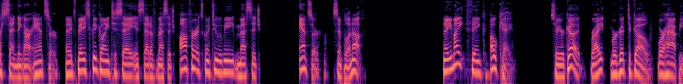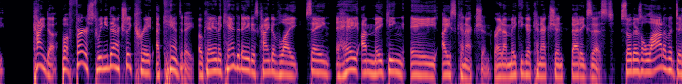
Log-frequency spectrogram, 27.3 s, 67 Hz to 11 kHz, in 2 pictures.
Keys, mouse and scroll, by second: 2.8 click, 2.9 click, 5.1-6.1 typing, 8.0-9.0 scroll down 3, 10.1 scroll up 1, 10.4 scroll down 2, 11.7 scroll, 12.0 click, 12.1 click, 12.4 ctrl+f, 13.3 click, 14.3 click.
